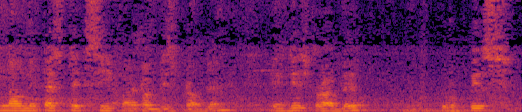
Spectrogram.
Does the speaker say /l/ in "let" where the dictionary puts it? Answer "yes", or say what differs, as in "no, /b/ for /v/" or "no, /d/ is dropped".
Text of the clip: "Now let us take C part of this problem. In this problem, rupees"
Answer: no, /n/ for /l/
